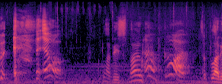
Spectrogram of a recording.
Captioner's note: coughing loudly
